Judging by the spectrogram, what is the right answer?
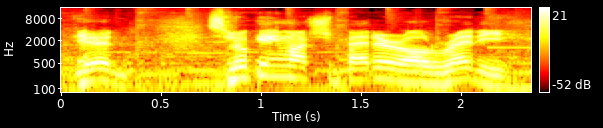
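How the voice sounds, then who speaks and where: Male coach, fairly high voice, calm, encouraging, step-by-step explanations, faint music behind. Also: moderate pace, rough recording. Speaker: handstand coach. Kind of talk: casual coaching session.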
